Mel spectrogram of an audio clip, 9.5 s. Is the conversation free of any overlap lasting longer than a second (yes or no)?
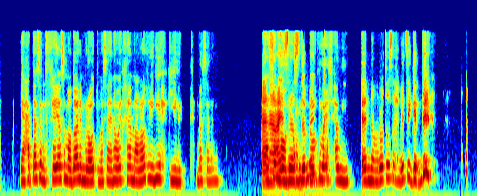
no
